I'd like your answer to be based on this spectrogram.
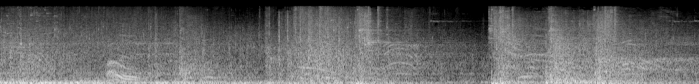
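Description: Loud booming explosions and bursts of gunfire in Tomb Raider combat, heavy blasts landing in clusters over a constant roar, with a voice talking during the action.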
